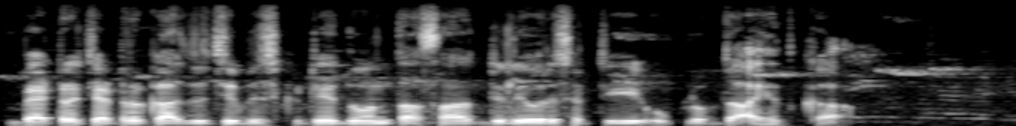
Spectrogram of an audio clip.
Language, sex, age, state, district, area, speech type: Marathi, male, 30-45, Maharashtra, Pune, urban, read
